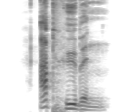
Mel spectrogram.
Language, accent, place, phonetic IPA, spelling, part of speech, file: German, Germany, Berlin, [ˈapˌhyːbn̩], abhüben, verb, De-abhüben.ogg
- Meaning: first/third-person plural dependent subjunctive II of abheben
